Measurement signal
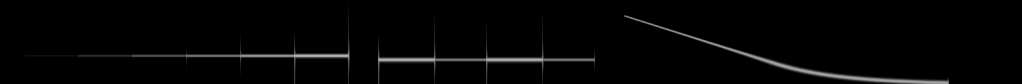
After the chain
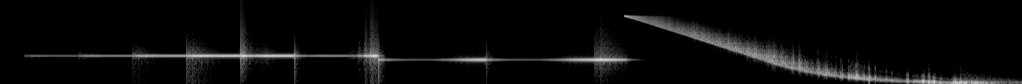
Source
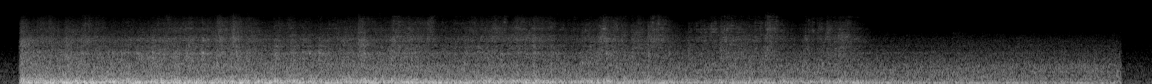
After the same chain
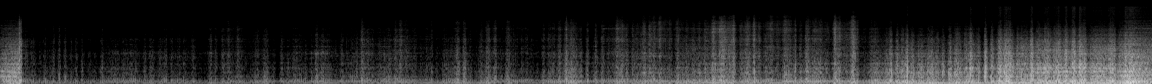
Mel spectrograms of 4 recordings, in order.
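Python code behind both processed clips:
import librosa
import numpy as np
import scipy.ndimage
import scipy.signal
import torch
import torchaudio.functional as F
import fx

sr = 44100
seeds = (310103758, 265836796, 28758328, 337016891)

p1 = x + fx.echo_feedback(x, sr, ms=61, feedback_pct=47, wet_db=-4.5, dry=0)
p2 = fx.rev_double_slope(p1, sr, seeds[0], early_s=0.7, late_s=1.8, knee_db=-25, drr_db=-6.5)
p3 = fx.over_compress(p2, sr, threshold_db=-28.0, ratio=-0.5)
p4 = fx.dynamic_eq(p3, sr, hz=1900.0, q=1.2, threshold_db=-39.0, ratio=4.0, max_db=3)
y = p4 * librosa.db_to_amplitude(3.5)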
